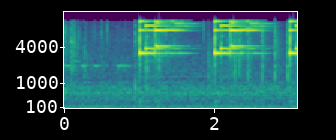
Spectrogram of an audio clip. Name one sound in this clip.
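Short electronic menu chimes ring out.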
